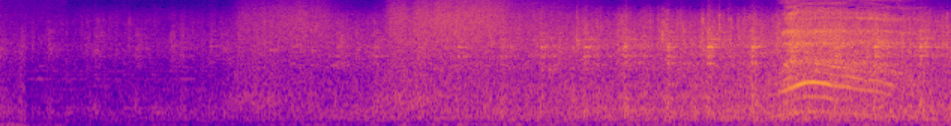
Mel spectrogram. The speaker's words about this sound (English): and you hear the steady rhythm of the train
